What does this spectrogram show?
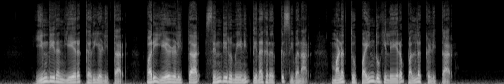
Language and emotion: Tamil, neutral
